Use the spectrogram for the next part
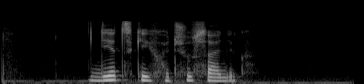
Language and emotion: Russian, neutral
